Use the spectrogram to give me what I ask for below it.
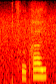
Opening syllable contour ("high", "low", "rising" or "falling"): low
